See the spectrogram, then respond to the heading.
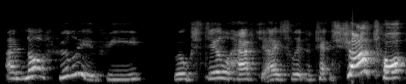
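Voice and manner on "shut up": sudden loud high shout of disbelief; shouted outburst. Real, not acted. Streamer reacting to the isolation news, loud shout.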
